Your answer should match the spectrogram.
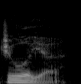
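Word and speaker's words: Julyah: She is a model. Julia Rose, I imagine, is how Julia. – You pronounce it. – There you go. Julia.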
